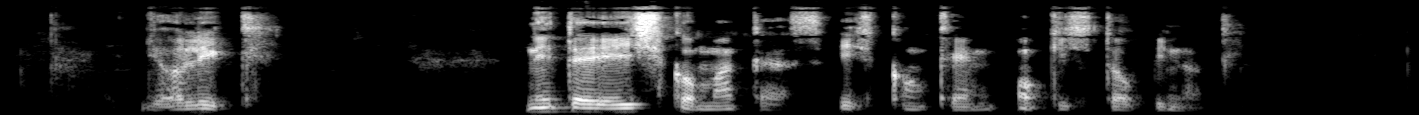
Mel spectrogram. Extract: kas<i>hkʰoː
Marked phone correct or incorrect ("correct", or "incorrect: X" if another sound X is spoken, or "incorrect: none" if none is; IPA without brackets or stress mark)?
correct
